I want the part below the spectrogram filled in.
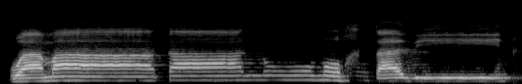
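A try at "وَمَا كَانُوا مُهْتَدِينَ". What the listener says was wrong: Dinnya jangan ragu, keras, muhtadin, din, dada di.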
